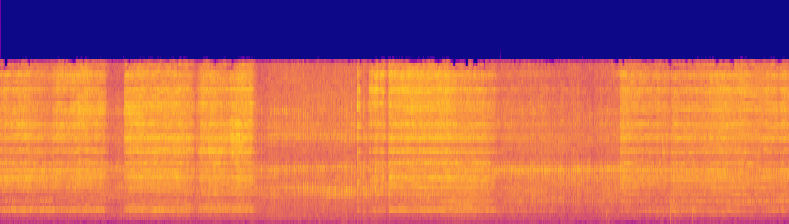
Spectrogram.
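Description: Electric tile saw cutting stone veneer tile, a high-pitched whine that rises and drops away several times as the blade goes in and out of the stone.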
